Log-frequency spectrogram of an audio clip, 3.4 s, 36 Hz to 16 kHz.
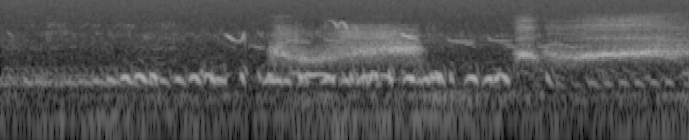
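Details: Black grouse displaying at a Saaremaa spring lek in 2014. Rolling bubbling notes, then a loud rasping hiss and a second short hiss before the bubbling resumes softly.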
